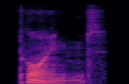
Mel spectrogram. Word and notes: poind: British English

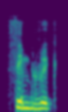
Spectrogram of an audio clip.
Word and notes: Thimblerig: Indian

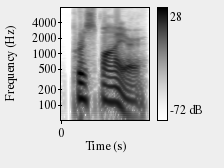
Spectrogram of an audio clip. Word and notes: perspire: American English

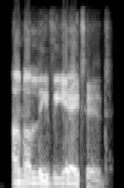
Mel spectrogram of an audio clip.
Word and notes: unalleviated: British English

